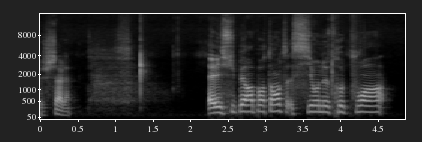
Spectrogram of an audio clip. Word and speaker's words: Chasles: Alors ça s'écrit Chasles, mais ça se dit bien relation de Chasles.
